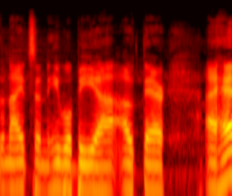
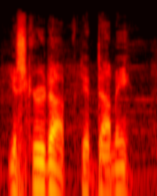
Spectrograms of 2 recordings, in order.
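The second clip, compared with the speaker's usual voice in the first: put-on GPS navigation voice, lower and quieter; 3 semitones lower, 4 dB quieter than usual. Imagining a car navigation voice giving directions: Carnell's voice as navigation voice. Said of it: "you could get Carnell's voice as your, your navigation voice".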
